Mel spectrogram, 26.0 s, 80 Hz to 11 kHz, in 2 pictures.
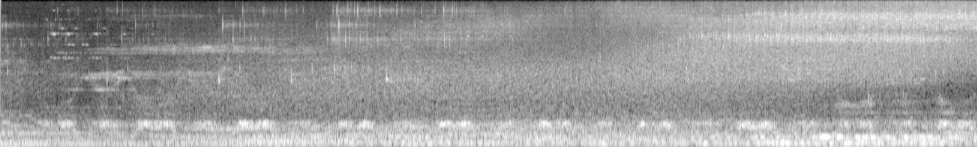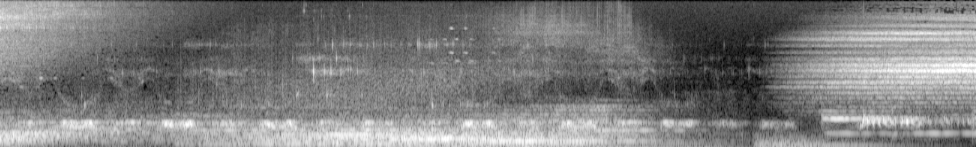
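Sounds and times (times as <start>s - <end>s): low layered drone: 0.0s - 26.0s.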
